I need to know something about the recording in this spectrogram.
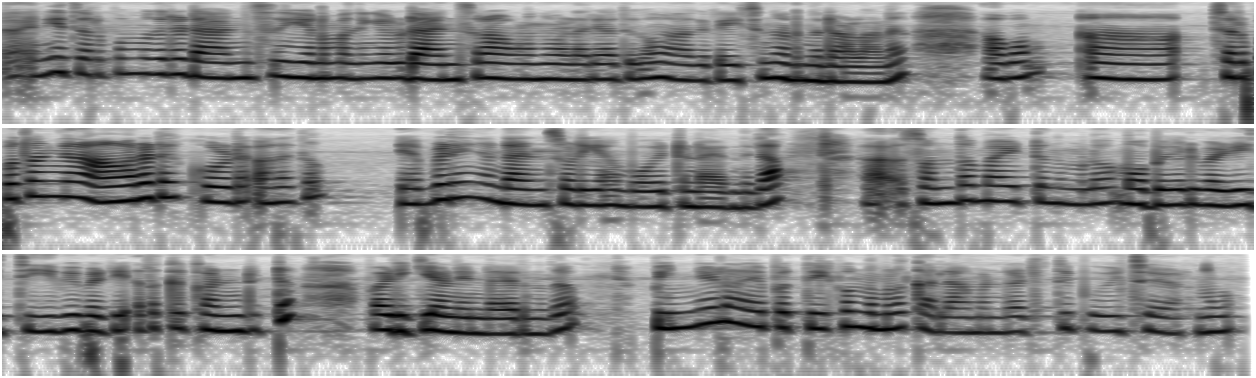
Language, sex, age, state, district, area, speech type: Malayalam, female, 18-30, Kerala, Wayanad, rural, spontaneous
